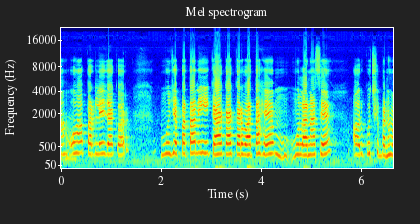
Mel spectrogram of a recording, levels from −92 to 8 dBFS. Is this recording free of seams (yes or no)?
yes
